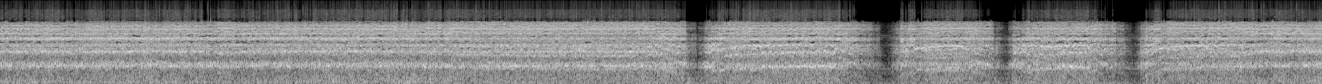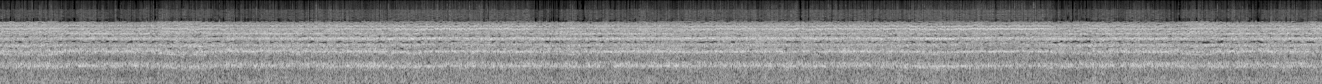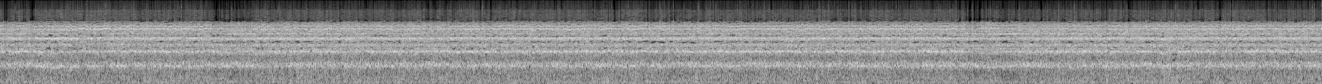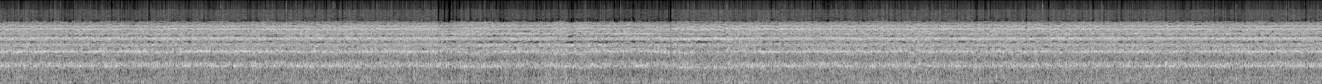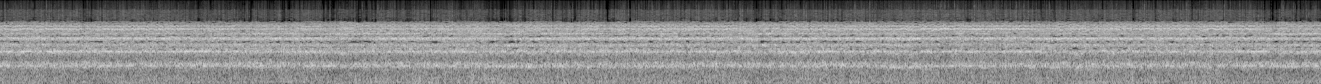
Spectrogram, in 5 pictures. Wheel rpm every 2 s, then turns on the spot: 230, 230, 220, 150, 120, 110, 210, 230, 230, 230, 230, 230, 220, 230, 230, 230, 230, 230, 230, 230, 230, 230, 220, 230, 230, 230, 230, 230, 230, 230, 230, 230, 240.
8-10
